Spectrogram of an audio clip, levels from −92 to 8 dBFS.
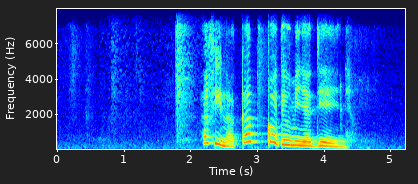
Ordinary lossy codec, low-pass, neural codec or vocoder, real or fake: Opus, 24 kbps; 7.2 kHz; codec, 16 kHz in and 24 kHz out, 1 kbps, XY-Tokenizer; fake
